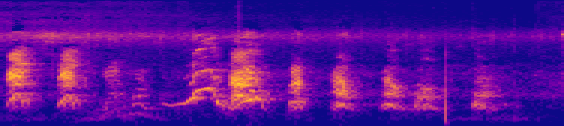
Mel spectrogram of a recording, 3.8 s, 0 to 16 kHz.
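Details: Labrador mix female dog, 14 months old, rescued and kept in private boarding in the province of Turin, Italy: a rapid run of about ten barks, with a rising whine-like yelp in the middle and a sharp click near the end.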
